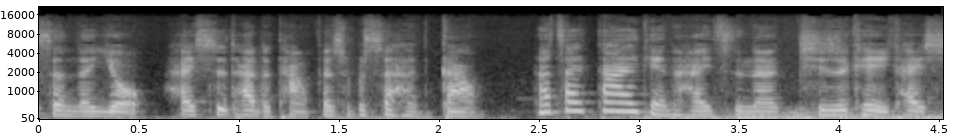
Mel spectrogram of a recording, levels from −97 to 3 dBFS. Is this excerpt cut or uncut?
uncut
